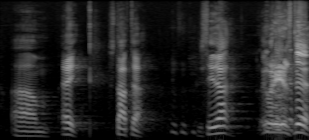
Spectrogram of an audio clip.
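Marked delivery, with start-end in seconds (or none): 0.2-1.8 sharp, firm, authoritative, commanding snap. Demonstrating a verbal correction, firm commanding tone. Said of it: "using a firm, commanding tone".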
